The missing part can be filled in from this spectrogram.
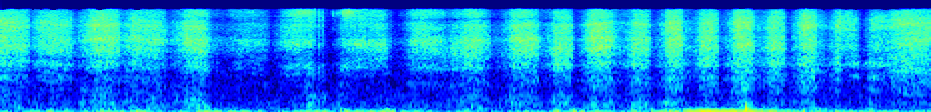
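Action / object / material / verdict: scrape / laminated cardboard board book cover scrubbed with a toothbrush / laminated cardboard / none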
